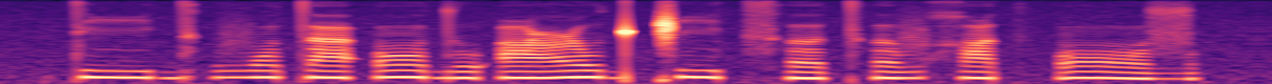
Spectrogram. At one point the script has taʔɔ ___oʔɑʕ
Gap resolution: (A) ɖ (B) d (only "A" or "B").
B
